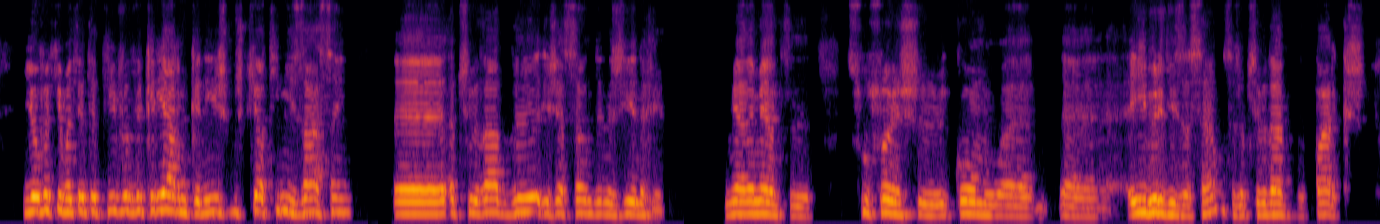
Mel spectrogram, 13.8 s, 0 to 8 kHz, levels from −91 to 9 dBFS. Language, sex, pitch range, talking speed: Portuguese, male, 145-175 Hz, 140 wpm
